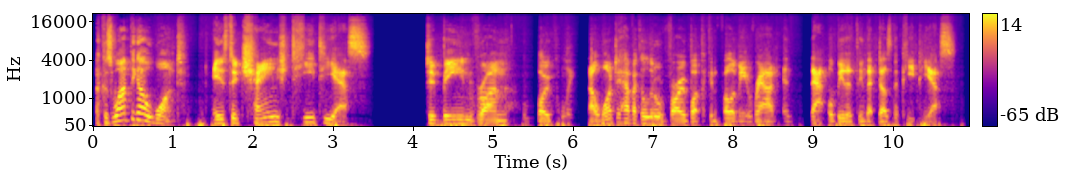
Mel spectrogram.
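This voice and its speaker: A man's voice: lowish voice, lively intonation, normal speed, a bit bright, a little hiss or hum, poor audio. Sniffly male streamer chatting with viewers. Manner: chatty, laughs often, talks to chat. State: sniffly with a cold. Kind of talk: casual live-stream chat.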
